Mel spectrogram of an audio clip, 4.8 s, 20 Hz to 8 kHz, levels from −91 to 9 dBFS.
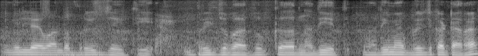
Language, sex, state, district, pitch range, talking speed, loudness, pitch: Kannada, male, Karnataka, Bijapur, 105-115 Hz, 150 wpm, -19 LUFS, 110 Hz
